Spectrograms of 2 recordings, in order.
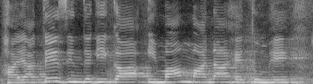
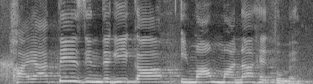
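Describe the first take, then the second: No difference in how they are said.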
